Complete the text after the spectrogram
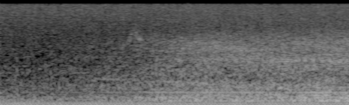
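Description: A small van drives slowly closer.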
